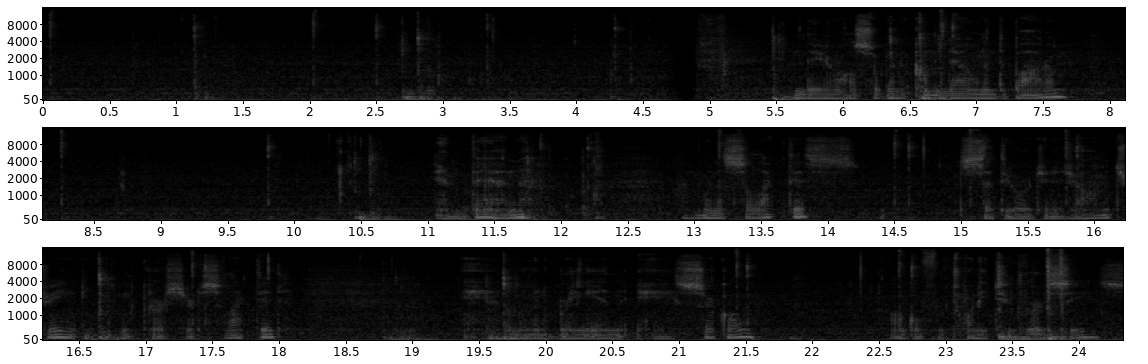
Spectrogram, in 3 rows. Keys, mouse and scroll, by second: 1.9 click, 2.7 alt+a, 2.9-3.2 scroll down 4, 3.2 middle click, 4.3-4.6 scroll down 1, 4.7 shift+middle click, 5.0 click, 5.3 KP_1, 7.1 shift+d, 8.1 click, 10.0-10.7 scroll up 1, 10.7 alt+a, 10.7-11.2 scroll up 1, 11.6 shift+middle click, 13.1 click, 14.4 click, 16.5 shift+s, 19.2 alt+a, 20.4 shift+a, 22.8 click, 23.4 typing.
